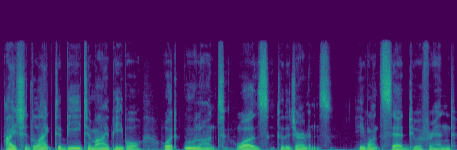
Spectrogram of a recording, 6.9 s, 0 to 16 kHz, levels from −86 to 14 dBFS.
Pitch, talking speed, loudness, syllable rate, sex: 100 Hz, 175 wpm, -18 LUFS, 4.0 syllables/s, male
